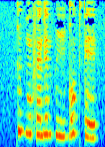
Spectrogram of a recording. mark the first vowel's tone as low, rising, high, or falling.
high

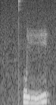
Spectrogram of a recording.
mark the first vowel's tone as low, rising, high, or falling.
rising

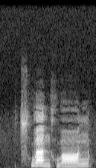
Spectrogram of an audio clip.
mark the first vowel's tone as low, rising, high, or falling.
falling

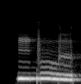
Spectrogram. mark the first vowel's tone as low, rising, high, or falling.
falling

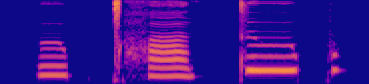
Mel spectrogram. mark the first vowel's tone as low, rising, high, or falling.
low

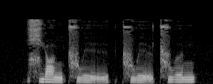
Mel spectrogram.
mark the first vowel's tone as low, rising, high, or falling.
falling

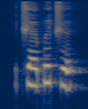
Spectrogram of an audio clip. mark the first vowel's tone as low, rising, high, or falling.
low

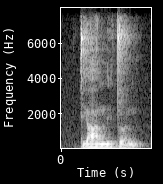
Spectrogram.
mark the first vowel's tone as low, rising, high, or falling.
high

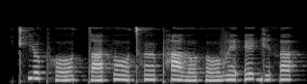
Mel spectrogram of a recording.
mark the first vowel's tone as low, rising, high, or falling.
high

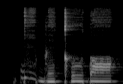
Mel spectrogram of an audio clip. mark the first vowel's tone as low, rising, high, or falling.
falling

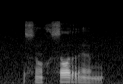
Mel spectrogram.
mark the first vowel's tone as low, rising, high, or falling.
low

